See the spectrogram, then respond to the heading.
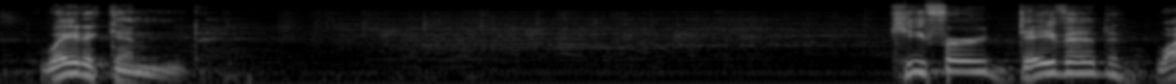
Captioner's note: audience applauds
